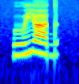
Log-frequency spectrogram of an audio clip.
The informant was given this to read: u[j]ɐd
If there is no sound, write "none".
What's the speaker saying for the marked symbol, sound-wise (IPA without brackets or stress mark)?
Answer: j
